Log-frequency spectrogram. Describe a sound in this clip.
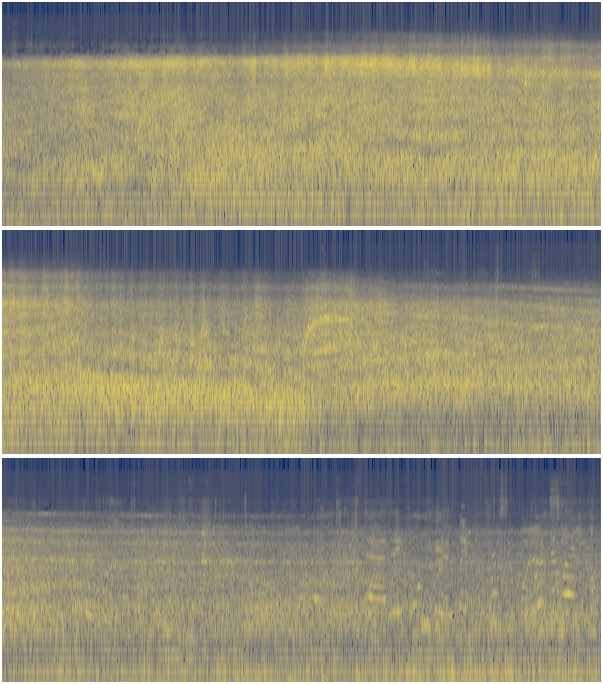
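A jet roars loudly overhead as it comes in to land, then fades away.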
